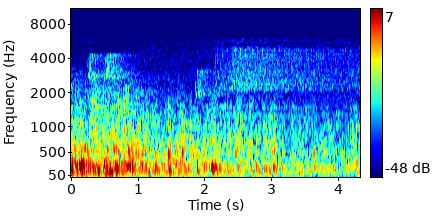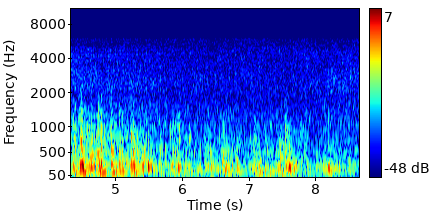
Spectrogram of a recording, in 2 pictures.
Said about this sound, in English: How long have I been lying here? Listening to the rain.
